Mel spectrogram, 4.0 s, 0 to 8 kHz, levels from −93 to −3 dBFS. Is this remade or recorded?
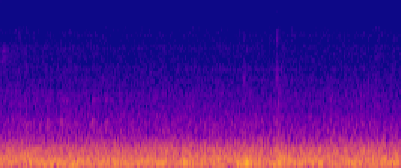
remade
